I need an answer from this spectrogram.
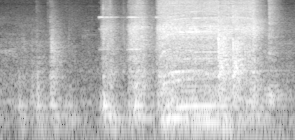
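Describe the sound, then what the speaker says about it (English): An electric screwdriver backs out self-tapping screws from a tumble dryer lid, giving a couple of short whirring bursts followed by a longer, close, steady high-pitched whine. "It's obviously a lot quicker if you use an electric screwdriver like this"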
